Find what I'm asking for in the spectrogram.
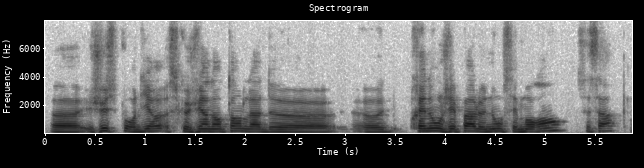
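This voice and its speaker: A former English teacher on a panel keeps urging students to let go and speak up. His voice is gravelly and a bit higher than usual for a man. The sound is dull and lo-fi. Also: steady tone, unhurried, darkish tone. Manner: emphatic, encouraging. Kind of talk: panel talk.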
